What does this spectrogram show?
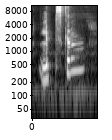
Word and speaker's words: Lipscomb: Lipscomb, I think that's how you say it, L-I-P-S-C-O-M-B.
